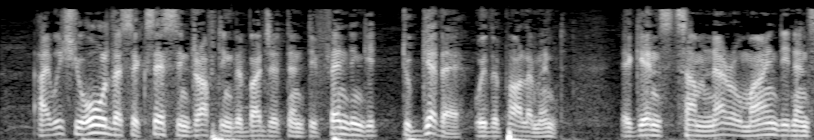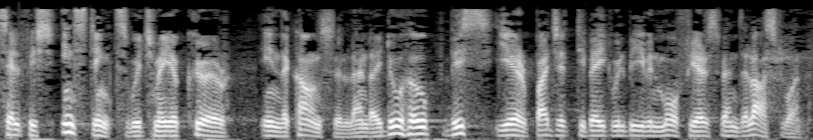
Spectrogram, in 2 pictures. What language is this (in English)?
English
